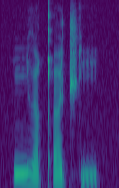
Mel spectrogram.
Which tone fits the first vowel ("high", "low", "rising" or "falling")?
high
